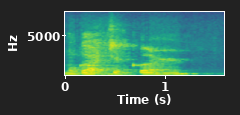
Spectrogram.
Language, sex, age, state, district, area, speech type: Goan Konkani, female, 45-60, Goa, Murmgao, rural, spontaneous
